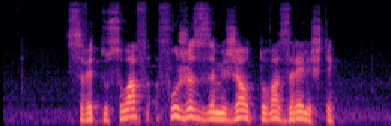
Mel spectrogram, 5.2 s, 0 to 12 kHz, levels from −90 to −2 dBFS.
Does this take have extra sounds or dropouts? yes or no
no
